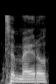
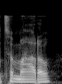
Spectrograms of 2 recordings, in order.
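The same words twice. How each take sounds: First: "Tomato", middle rhyming with may. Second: "tomato", middle rhyming with spa; "tomato" as to-MAH-to. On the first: Host contrasts two options, "Tomato" as to-MAY-to. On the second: Host contrasts two options, "tomato" as to-MAH-to. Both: Shown as a demonstration. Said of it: "Does anybody say tomato?".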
